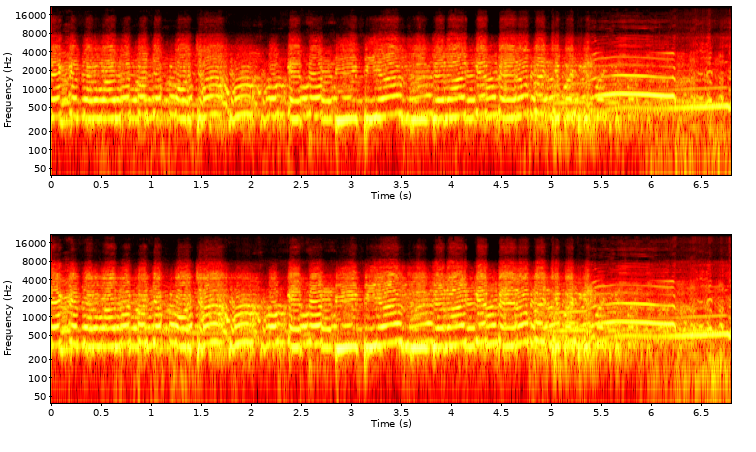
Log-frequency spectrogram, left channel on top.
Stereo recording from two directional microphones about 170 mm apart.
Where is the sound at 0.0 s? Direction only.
25° right (ahead or behind).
